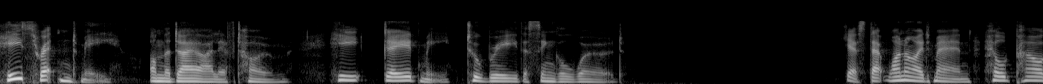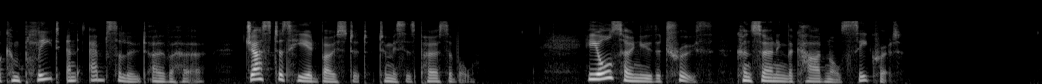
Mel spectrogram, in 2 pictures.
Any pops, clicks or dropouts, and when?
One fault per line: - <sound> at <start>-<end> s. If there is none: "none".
none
